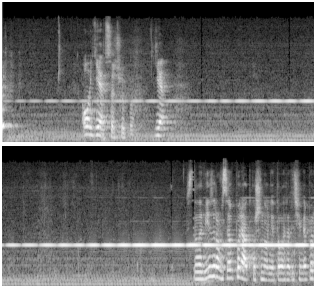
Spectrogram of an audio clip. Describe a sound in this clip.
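A singing bowl rings with a steady, swelling hum as it is rubbed.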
